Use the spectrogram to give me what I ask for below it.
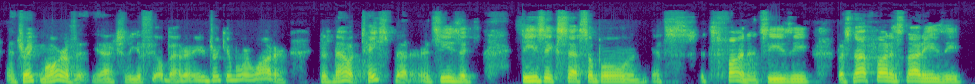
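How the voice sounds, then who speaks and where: A middle-aged man who founded a water filtration company, pitching it to plumbers on a webinar in a folksy, rambling way that keeps correcting itself. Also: gravelly, breathy edge, no echo, rough recording.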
